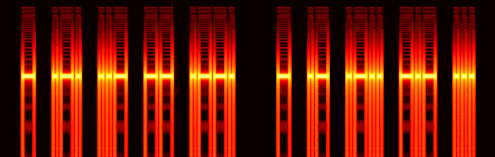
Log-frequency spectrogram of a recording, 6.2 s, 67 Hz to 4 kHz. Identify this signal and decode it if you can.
Morse code, heard as a keyed tone, about 25 wpm, spaced as for 20 wpm, 550 Hz. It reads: TRUMP TALKS
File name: podcast / News headlines-1x-25x20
